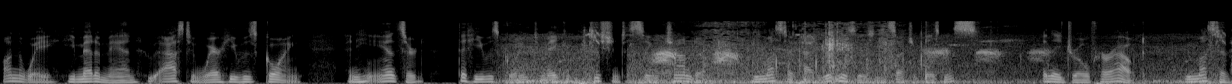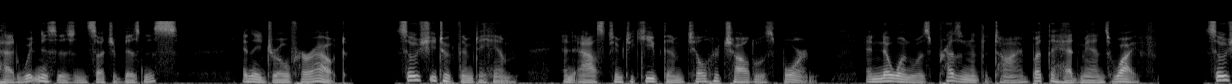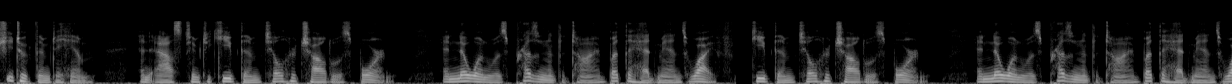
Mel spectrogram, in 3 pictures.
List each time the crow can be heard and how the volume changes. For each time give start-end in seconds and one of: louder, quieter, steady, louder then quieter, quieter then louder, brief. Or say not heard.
4.9-12.3 quieter.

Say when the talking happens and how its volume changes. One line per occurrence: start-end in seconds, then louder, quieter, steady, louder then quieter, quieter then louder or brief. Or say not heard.
0.0-36.9 steady.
